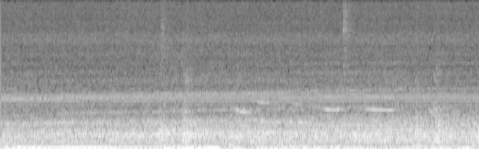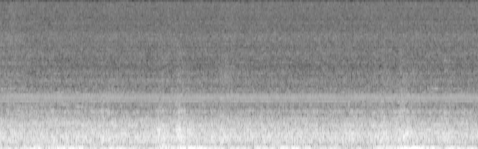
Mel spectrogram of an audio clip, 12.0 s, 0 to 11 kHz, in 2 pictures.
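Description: Running sound of a JR Hokkaido 733 series electric multiple unit heard from inside the car: a steady rumble of the wheels on the rails, with a faint steady whine above it.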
